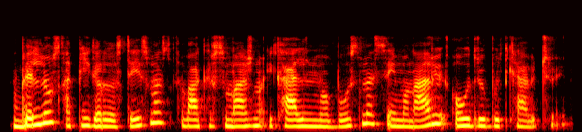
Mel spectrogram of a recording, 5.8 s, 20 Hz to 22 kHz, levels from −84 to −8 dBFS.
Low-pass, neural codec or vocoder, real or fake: 7.2 kHz; codec, 16 kHz, 4 kbps, FunCodec, trained on Chinese and English, 50 frames a second; fake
